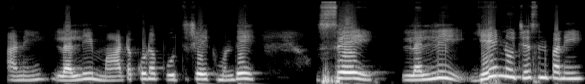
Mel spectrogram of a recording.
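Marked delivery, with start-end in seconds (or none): 3.2-5.7 a sudden loud, high yell at the daughter; shout. A narrator's reading. Mother yelling at Lalli over the new dress, loud and high. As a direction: shout her name to make her jump. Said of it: "ఒక్క అరుపు అరిచింది కమల".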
